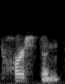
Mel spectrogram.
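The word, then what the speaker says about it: Hairston: I wrote a long study of an African-American family named the Hairstons, and there's a white family that shares the same name, and they pronounce it Hurston,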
